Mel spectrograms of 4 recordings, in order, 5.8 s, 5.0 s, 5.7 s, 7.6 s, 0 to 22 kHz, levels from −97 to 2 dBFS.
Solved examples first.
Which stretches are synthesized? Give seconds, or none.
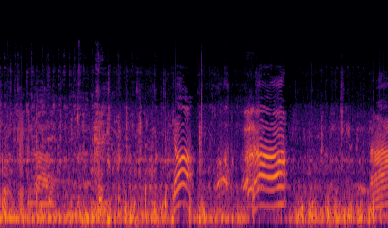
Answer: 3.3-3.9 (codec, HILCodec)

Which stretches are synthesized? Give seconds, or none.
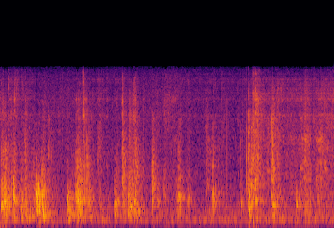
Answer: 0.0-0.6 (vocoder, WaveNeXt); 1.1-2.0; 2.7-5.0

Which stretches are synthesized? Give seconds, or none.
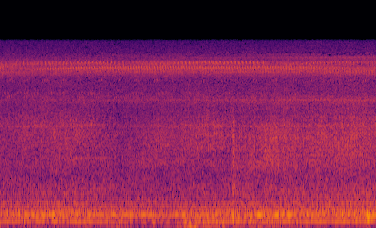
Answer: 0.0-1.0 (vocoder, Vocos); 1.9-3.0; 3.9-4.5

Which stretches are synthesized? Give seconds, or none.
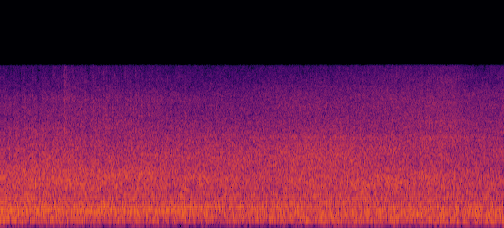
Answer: 0.0-1.1 (vocoder, BigVGAN v2); 4.1-5.2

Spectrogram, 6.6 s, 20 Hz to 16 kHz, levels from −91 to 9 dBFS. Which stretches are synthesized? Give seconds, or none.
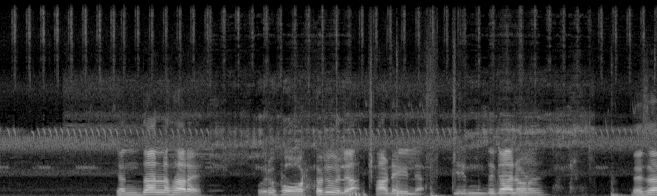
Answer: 2.1-3.5 (codec, DAC); 4.6-5.9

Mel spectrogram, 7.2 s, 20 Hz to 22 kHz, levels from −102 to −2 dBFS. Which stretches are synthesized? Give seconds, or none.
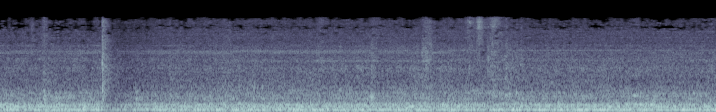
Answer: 0.0-7.2 (vocoder, BigVGAN v2)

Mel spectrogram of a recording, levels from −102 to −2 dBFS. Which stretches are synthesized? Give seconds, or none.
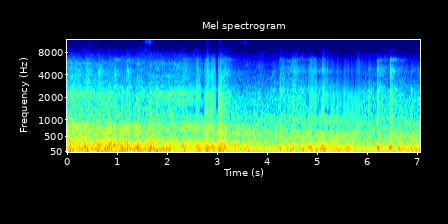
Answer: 2.4-3.1 (vocoder, BigVGAN v2); 4.8-5.9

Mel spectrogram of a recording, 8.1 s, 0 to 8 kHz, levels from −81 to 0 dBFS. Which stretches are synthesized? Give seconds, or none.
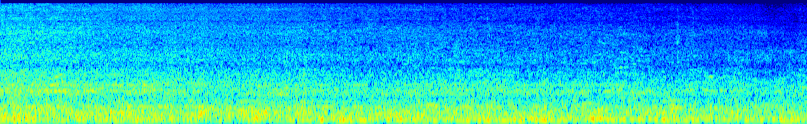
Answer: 1.0-3.1 (codec, DAC); 7.0-8.1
